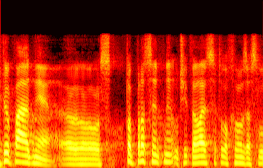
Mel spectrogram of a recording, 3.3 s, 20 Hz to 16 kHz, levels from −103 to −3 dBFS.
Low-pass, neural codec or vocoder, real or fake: 7.2 kHz; codec, 16 kHz, 1 kbps, FunCodec, trained on LibriTTS, 50 frames a second; fake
